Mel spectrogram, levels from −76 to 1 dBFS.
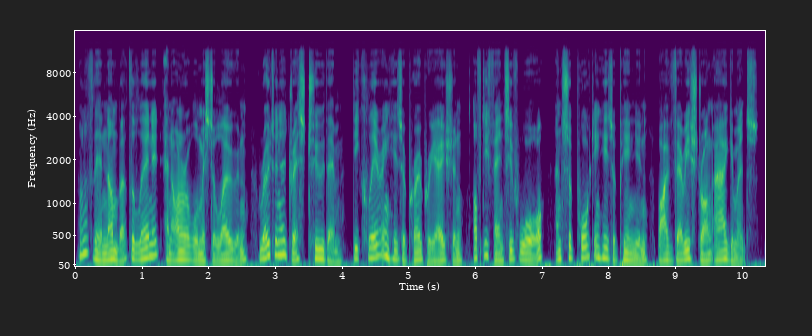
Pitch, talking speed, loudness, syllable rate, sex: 125 Hz, 170 wpm, -17 LUFS, 5.6 syllables/s, male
